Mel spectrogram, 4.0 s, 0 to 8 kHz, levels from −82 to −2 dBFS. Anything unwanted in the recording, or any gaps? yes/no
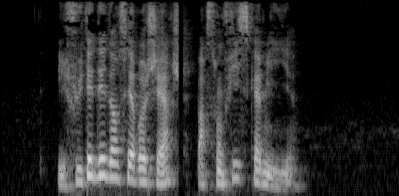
yes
